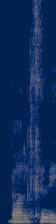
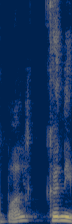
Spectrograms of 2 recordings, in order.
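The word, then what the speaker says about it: balcony: छज्जा ये देखिए बालकनी अब इसको कोनी नहीं पढ़ना बाज लोग ओ को ओ ही पढ़ते हैं अंग्रेजों के साथ रहकर सीखा है कि ये ओ को आ प्रोनाउंस करते हैं तो बालकनी बोलते हैं बालकोनी कोई नहीं बोलता यहां पर तो बालकनी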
